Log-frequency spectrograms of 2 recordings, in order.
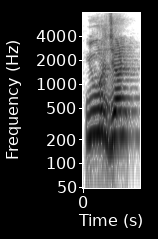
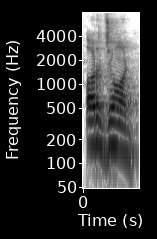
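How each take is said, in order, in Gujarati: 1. શબ્દ 'you' અવાજથી શરૂ થાય છે. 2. શબ્દ 'uh' અવાજથી શરૂ થાય છે. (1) "નથી થતું" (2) "અ"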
